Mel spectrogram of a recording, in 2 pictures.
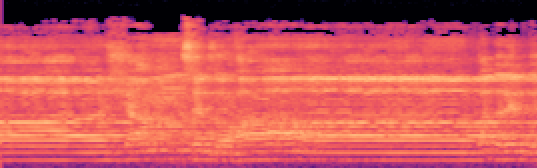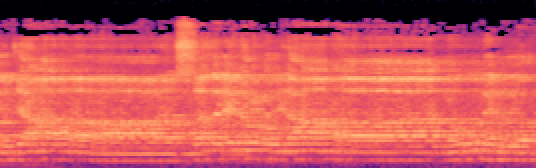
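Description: A man's voice chanting in several long, drawn-out held notes that shift slowly in pitch, a melodic vocal lead-in rather than spoken words.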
